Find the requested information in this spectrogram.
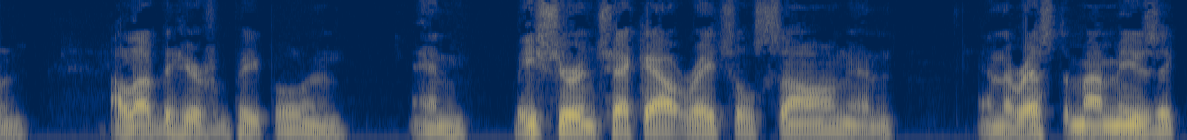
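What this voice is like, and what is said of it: East Tennessee accent. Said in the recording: “my East Tennessee accent”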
